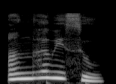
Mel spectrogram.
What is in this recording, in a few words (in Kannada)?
"ಅಂಗವಿಸು", Kannada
